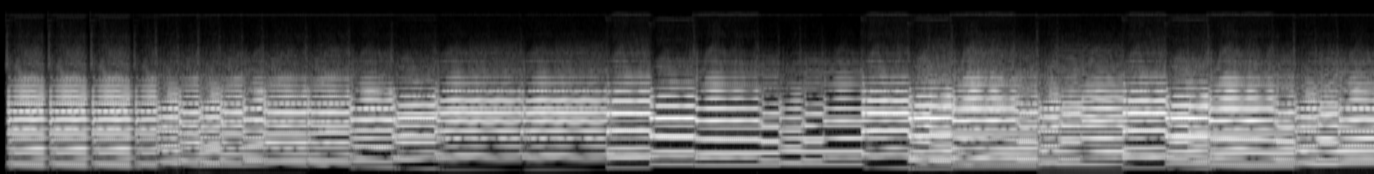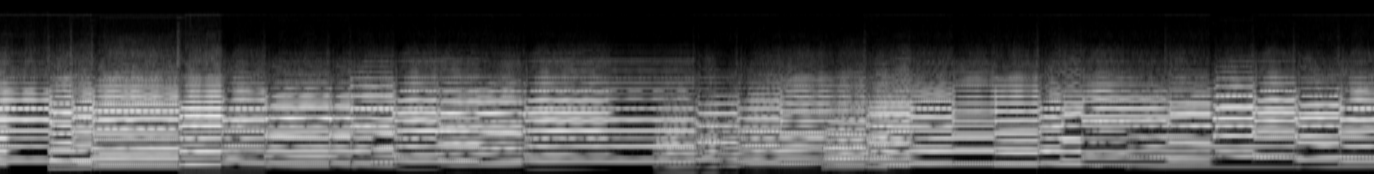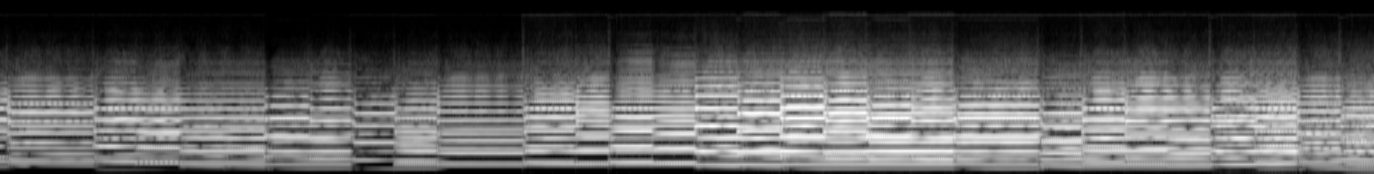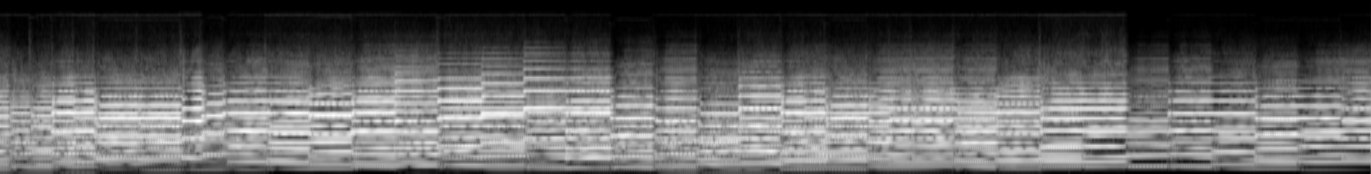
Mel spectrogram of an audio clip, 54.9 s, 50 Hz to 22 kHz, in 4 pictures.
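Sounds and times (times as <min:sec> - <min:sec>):
brass quintet playing: 0:00.0 - 0:54.9.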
